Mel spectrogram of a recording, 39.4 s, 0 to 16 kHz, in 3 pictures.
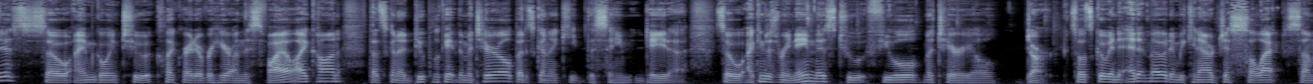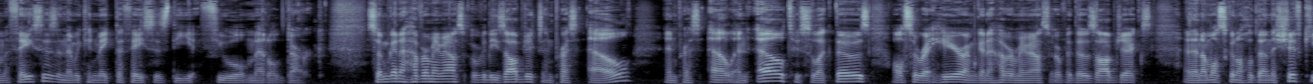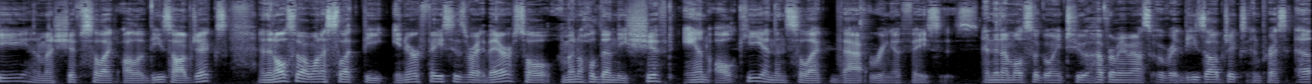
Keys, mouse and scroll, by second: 4.0-8.1 drag, 8.1 BackSpace, 10.7-14.2 middle drag, 15.8 shift+middle click, 16.1-16.8 scroll up 4, 16.4 shift+middle click, 18.9 l, 20.0 l, 20.7 scroll up 1, 20.9-21.9 middle drag, 21.9 click, 22.5 click, 23.6 scroll down 2, 23.7 middle click, 24.5 scroll up 2, 25.0 shift+middle click, 25.2 scroll up 3, 26.4 shift+right click, 26.8 shift+right click, 27.3 shift+right click, 27.7-28.9 shift+middle drag, 28.9 scroll up 1, 30.4-33.5 middle drag, 34.4 alt+shift+right click, 36.0-37.3 scroll down 2, 38.9 l, 39.1 scroll down 2.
